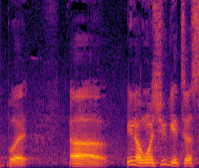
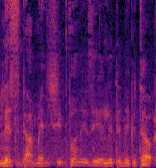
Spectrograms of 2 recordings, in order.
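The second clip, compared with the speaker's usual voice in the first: hushed, much softer aside; imitated whispers; 3 semitones higher, 11 dB quieter, faster than usual. Inmates urging each other to listen to the story, whispered. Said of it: "you hear them whispers".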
